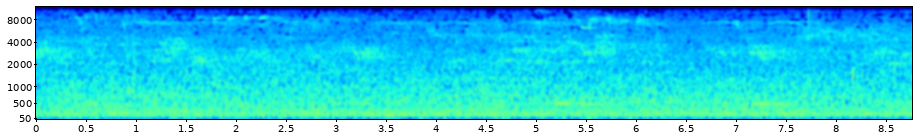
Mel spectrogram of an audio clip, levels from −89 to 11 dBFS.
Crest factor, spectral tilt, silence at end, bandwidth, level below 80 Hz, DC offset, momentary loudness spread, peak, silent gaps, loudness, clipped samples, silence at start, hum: 22 dB; -3.5 dB/octave; 0 s; 11.5 kHz; -66 dBFS; under 0.1%; 2 LU; -14 dBFS; none; -34 LUFS; under 0.1%; 0 s; none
